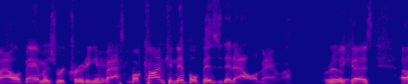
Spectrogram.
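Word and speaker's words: Kon Knueppel: Yeah, Con Knippel was just Con Knippel, is that how you say it?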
